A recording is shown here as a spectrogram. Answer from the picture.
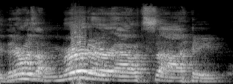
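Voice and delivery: loud, slow, drawn-out insistence; exasperated shout. Acted. Robot feels crazy insisting on murder, exasperated and loud. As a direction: spell it out loudly for people not listening.

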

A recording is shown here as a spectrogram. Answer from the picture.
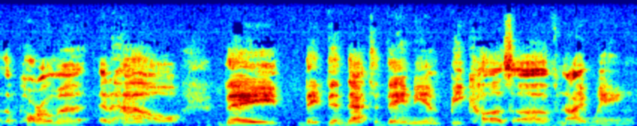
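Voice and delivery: ordinary delivery

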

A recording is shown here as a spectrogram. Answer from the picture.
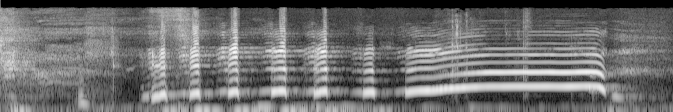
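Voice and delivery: high screaming cackle; shrieking laugh. Real, not acted.

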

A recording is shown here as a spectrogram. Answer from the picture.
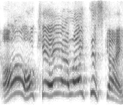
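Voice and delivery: high-pitched, delighted realisation; pleasantly surprised relief. Retold or imitated. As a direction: lift it right up, won over.

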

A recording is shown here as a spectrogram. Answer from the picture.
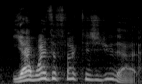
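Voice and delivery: fast, high incredulous. Retold or imitated. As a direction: blurt it out in disbelief. Reacting to him hitting himself.

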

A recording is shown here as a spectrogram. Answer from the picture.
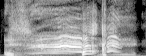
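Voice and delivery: very high, loud burst of laughter; real shrieking laugh. Real, not acted. Host cracking up at their own awkward reply, high loud laughter. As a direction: lose it completely in a high laugh.

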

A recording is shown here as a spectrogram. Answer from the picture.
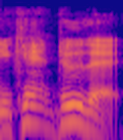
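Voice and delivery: normal talking voice

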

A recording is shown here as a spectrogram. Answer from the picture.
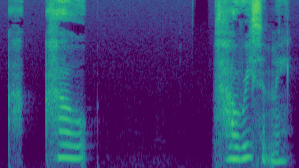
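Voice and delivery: stammered, halting question; taken aback. A narrator's reading. Harry startled by Draco's confession, stammering. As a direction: stall on the first word, then ask.

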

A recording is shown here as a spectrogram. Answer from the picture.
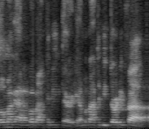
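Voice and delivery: ordinary talk, nothing marked

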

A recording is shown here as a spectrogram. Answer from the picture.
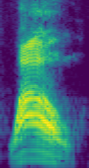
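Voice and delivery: loud, stunned wow; amazed wow. Real, not acted. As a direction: blurt it out in disbelief. Host amazed by duck voice.

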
